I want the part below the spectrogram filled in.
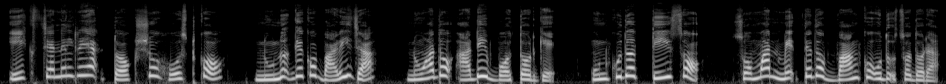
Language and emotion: Santali, disgusted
